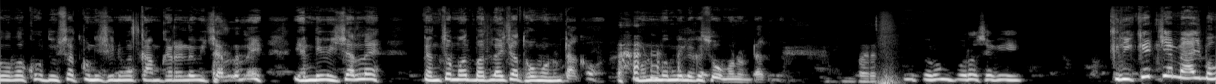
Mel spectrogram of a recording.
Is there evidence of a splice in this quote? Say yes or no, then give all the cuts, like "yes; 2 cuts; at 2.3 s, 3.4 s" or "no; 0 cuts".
yes; 1 cut; at 8.7 s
